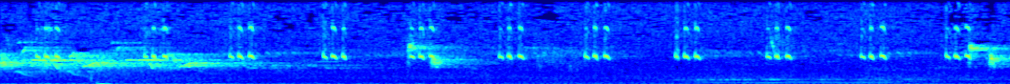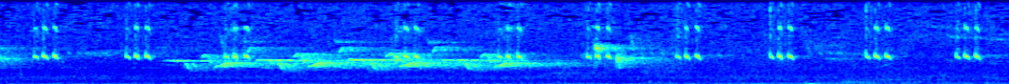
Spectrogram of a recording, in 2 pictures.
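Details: High, evenly pulsed cricket chirps fill a vast morning meadow while birds add bursts of sweeping whistled notes and a brief lower warble, over a faint steady rumble.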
